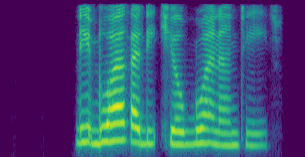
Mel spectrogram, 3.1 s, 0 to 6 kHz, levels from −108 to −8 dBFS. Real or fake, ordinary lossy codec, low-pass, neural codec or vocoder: fake; MP3, 48 kbps; 5.4 kHz; autoencoder, 44.1 kHz, a latent of 192 numbers a frame, MeloTTS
